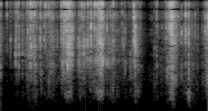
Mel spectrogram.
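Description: Foil wrapper of an Upper Deck hockey card pack crinkling and tearing as it is peeled open by hand. The crackles come thick and irregular, with a brief pause about one and a half seconds in.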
